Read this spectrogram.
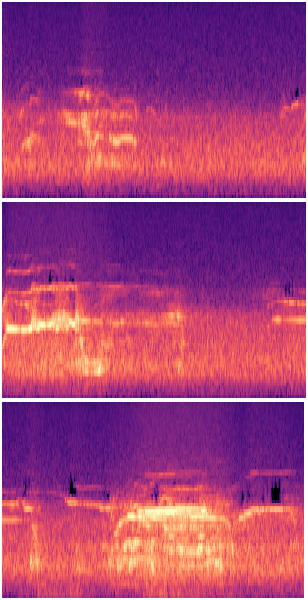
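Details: A bull elk in velvet bugles at dawn in Jackson Hole, Grand Teton Park, walking by the camera, with long, high, whistling notes that slide and waver over a rougher undertone.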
